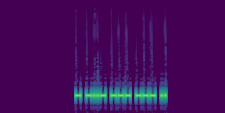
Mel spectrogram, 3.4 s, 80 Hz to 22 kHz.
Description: Morse code, heard as a keyed tone, about 44 wpm, 700 Hz. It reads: TXOOI
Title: Code Groups - 5 Letters - 45wpm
